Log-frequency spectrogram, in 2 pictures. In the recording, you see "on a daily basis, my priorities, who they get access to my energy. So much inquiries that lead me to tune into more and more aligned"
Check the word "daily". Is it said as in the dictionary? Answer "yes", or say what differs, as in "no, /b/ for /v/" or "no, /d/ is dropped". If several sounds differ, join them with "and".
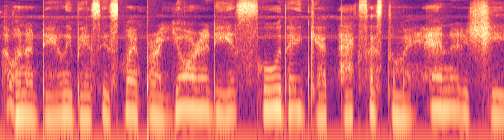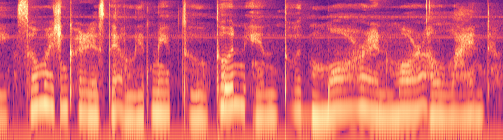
yes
